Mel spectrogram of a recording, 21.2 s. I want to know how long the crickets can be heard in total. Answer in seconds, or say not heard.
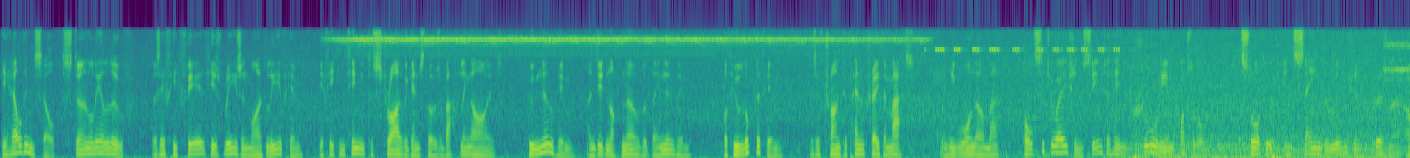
16 s.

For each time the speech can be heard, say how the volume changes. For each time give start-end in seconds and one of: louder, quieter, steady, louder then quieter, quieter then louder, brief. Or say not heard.
0.0-21.1 steady.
